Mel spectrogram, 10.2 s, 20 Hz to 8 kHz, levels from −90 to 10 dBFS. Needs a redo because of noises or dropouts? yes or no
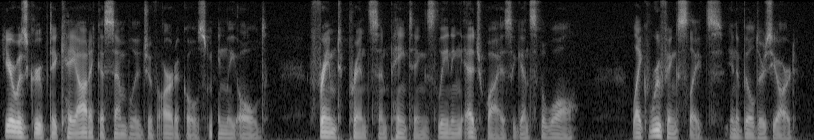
yes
